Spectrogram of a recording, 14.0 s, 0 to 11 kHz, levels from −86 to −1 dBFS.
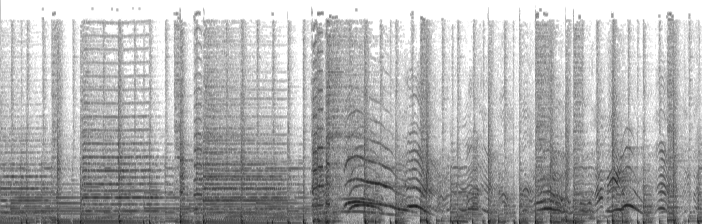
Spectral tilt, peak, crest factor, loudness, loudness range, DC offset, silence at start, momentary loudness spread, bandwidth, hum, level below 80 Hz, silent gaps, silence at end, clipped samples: -5 dB/octave; 0 dBFS; 18 dB; -19 LUFS; 4 LU; under 0.1%; 0 s; 9 LU; 11 kHz; none; -32 dBFS; none; 0 s; under 0.1%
